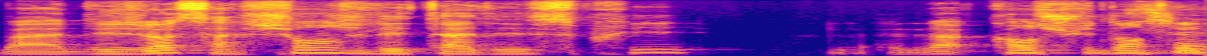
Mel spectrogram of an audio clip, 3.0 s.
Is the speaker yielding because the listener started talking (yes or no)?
no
